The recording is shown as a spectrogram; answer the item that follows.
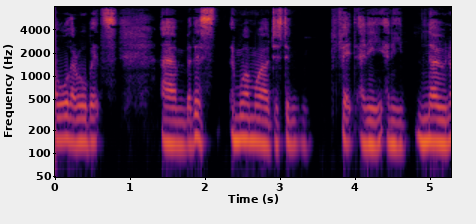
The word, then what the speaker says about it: Oumuamua: I think that's the correct way of saying it. Oumuamua. It's a Hawaiian word and it means scout.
